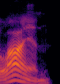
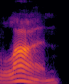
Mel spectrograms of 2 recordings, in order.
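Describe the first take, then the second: First: The word is said with two syllables. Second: The word is said as one syllable. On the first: It names the safari animal. "that's a lion. Did I do it?" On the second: It names the grocery store. "that is called a line"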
